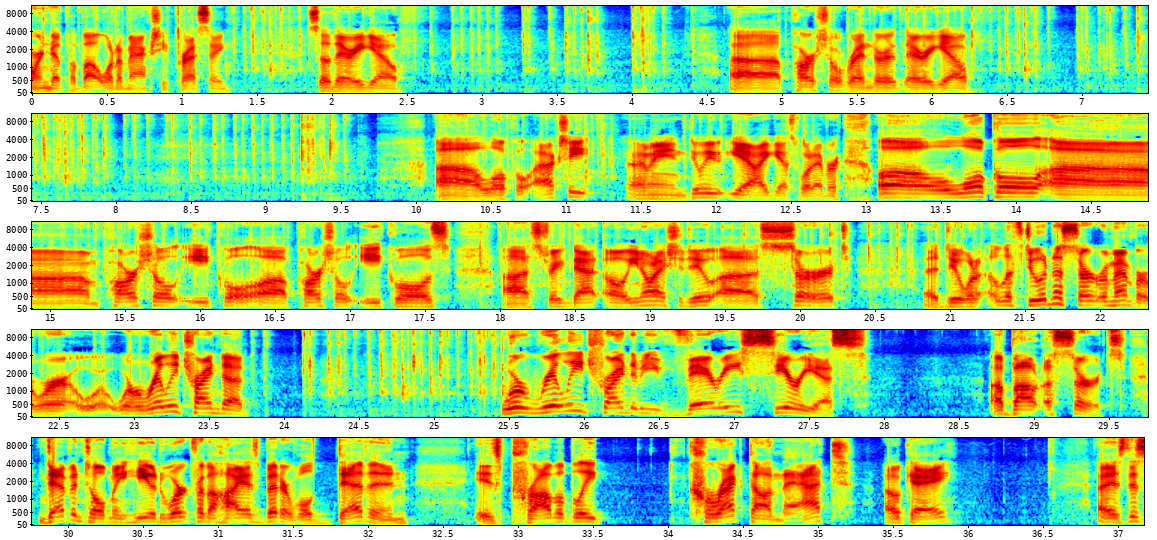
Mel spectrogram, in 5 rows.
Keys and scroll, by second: 0.0-12.7 typing, 7.2 ctrl+c, 7.4 Return, 11.6 ctrl+^, 14.2-26.2 typing, 29.9 alt++, 30.4 alt+[.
